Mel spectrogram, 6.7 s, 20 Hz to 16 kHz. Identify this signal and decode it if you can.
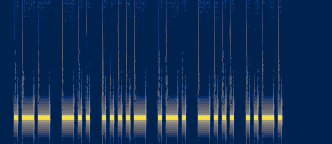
Morse code, heard as a keyed tone, about 15 wpm, 700 Hz. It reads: WD4RBF
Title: USA Callsign DE Callsign - 6 Characters - 15wpm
